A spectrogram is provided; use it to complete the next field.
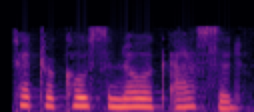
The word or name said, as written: tetracosanoic acid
